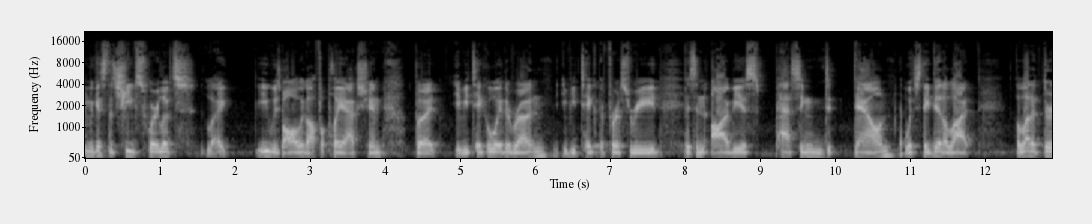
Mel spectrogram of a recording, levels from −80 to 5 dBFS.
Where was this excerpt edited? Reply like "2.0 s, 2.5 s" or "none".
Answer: 1.0 s, 1.5 s, 2.6 s, 6.8 s, 8.0 s, 10.9 s

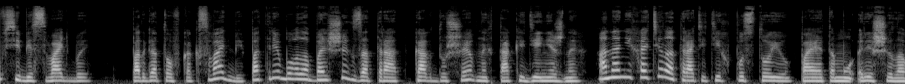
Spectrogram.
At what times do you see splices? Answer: none

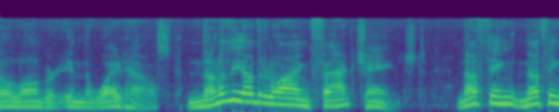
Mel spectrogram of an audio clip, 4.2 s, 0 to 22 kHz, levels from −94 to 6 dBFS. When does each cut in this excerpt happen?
1.3 s, 2.6 s

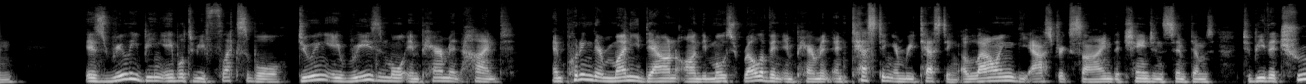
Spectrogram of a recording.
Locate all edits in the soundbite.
2.9 s, 5.3 s

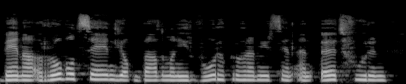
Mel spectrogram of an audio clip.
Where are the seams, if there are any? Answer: none

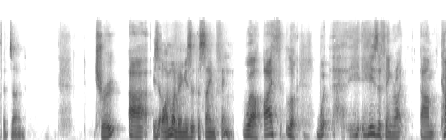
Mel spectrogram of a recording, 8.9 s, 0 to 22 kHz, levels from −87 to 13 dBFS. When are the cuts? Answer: 3.2 s, 4.8 s

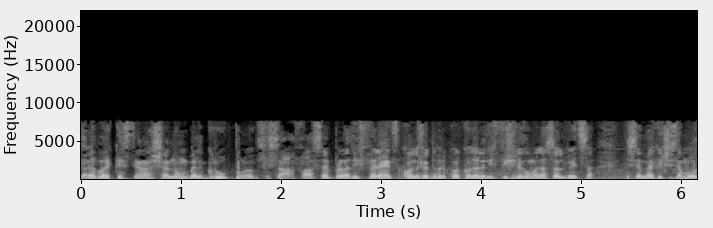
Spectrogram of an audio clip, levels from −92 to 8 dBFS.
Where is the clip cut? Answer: 1.7 s, 3.2 s, 3.5 s

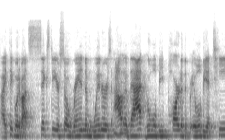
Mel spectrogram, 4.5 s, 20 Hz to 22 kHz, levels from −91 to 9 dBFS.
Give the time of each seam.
none

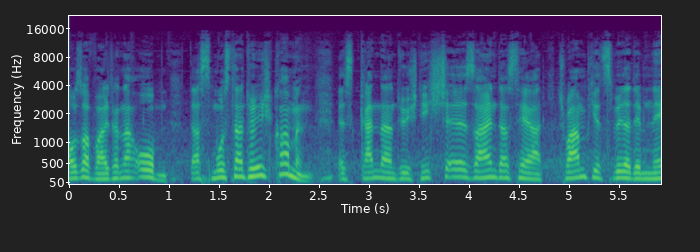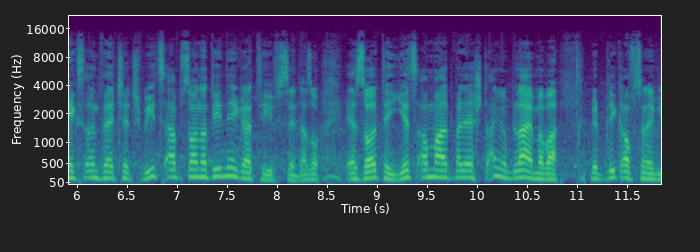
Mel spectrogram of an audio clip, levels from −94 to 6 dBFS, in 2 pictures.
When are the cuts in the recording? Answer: none

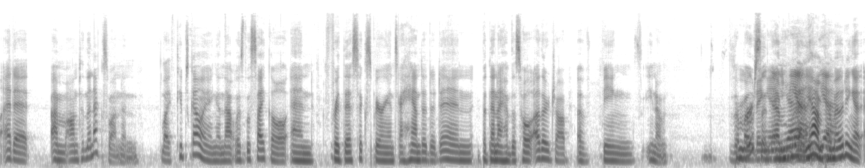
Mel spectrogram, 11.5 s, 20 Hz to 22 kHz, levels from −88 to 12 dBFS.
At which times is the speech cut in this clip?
2.3 s, 4.2 s, 5.3 s, 7.6 s

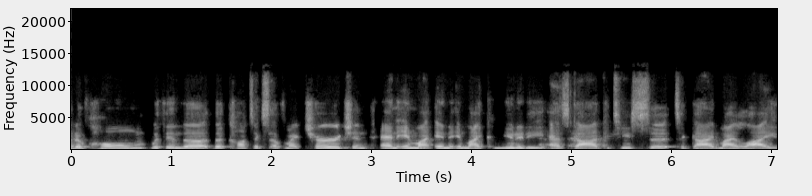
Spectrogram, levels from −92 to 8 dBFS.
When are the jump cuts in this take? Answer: 3.0 s

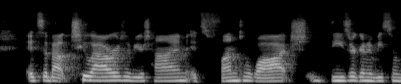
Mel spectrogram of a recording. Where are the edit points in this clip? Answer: none

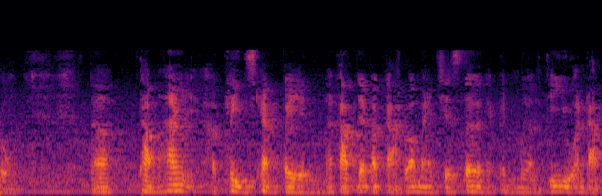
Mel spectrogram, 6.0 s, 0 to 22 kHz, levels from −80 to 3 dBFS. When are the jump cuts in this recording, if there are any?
2.5 s

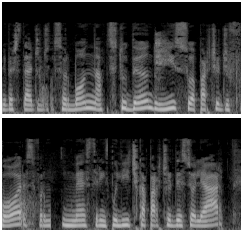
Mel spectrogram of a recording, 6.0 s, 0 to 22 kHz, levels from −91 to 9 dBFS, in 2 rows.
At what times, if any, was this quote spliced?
1.3 s, 3.6 s, 4.3 s

